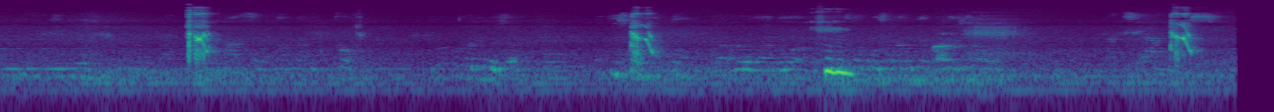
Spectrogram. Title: Another Hiccups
